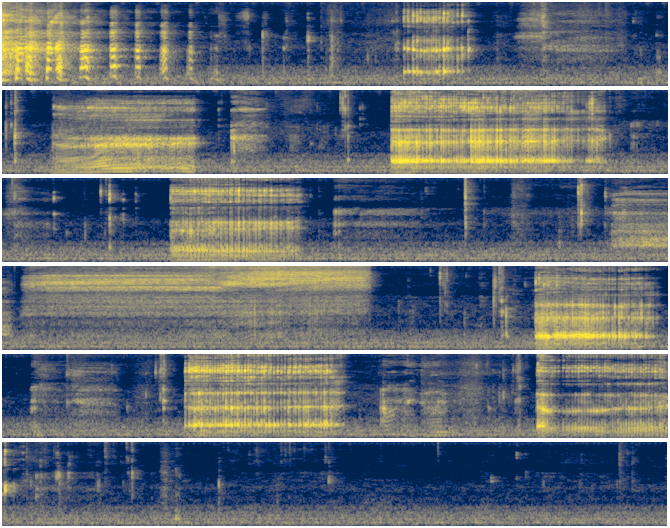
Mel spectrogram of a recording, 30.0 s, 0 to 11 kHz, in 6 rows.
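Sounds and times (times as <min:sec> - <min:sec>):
person burping loudly: 0:03.0 - 0:03.6, 0:05.4 - 0:06.6, 0:08.0 - 0:09.6, 0:11.2 - 0:12.3, 0:19.0 - 0:20.0, 0:21.4 - 0:22.6, 0:24.0 - 0:25.2
long hiss: 0:14.6 - 0:17.8.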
